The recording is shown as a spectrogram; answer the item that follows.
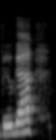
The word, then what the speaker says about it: bwogo: In East Africa, in the Luo dialect, the word buga, which is spelled B-W-O-G-O, but it's pronounced buga, it means to scare.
